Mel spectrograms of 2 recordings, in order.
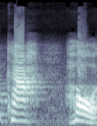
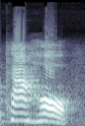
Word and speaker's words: carro: Quando eu pronuncio essa palavra, eu não falo carro, eu falo carro. Então, é o som Re, um único som.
